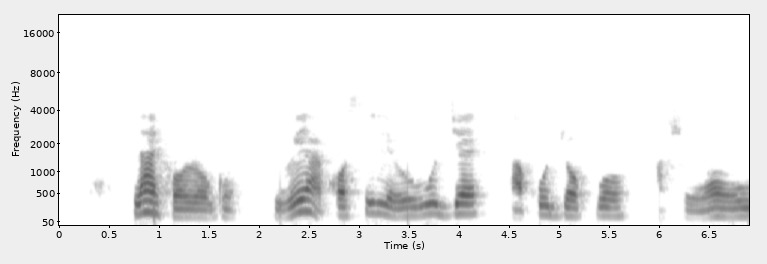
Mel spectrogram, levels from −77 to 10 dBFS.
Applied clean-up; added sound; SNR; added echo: none; none; none; none.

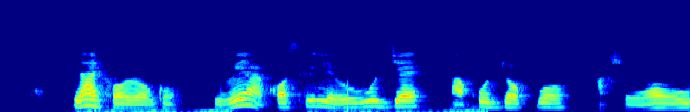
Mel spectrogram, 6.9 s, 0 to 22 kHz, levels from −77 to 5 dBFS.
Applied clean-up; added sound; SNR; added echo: neural mask model Resemble Enhance denoiser.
